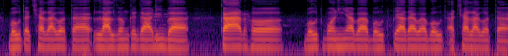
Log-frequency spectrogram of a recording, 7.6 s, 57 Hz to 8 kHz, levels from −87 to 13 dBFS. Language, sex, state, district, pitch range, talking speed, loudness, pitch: Bhojpuri, male, Bihar, East Champaran, 125-130 Hz, 150 wpm, -28 LUFS, 125 Hz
